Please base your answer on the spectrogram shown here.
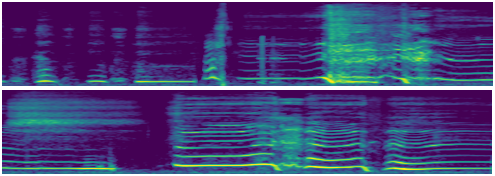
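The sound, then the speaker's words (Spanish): A person cries and whimpers, with drawn-out, wavering wails broken by sharp gasping breaths. The voice rises and falls through several long, loud sobbing cries. “Ya no llores. No te pongas así.”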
